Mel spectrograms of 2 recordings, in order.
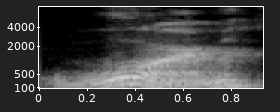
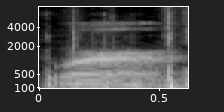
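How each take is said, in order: First: "warm" with an open "aw" vowel, said loud and rising; careful warm. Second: "Worm" with the "er" vowel, short and falling; worm, as usually said. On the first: Teacher to Spanish-speaking students, sounding out "warm" loudly. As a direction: stretch the vowel in "warm" like "wawm", not "worm". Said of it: "So we have warming and worm". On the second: Teacher contrasting it with warm, saying "Worm" her usual way. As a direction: say "Worm" with the r-coloured "er" sound, clipped short. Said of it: "Worm is how I usually say it". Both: Shown as a demonstration.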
